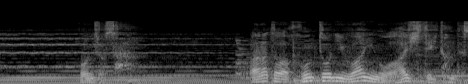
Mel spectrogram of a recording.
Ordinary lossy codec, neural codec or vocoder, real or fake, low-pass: none; none; real; none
